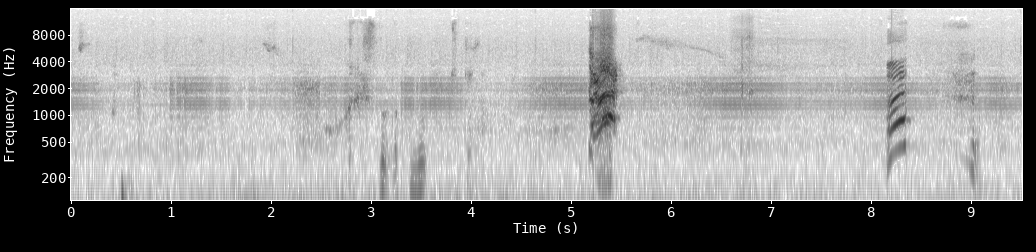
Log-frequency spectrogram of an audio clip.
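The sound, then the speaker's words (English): Two loud, piercing vocal shrieks, a Foley sound effect imitating an eerie sound, cut through a steady buzzing static hum, much of it muffled by a noise gate, with faint murmurs and rustles between them and a brief squeal near the end. “So all I just heard was, and then just a shriek.”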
